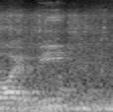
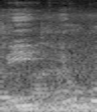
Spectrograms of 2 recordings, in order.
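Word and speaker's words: buoy: जैसे कि बॉय, अब बी यू ओ वाई, जैसे कि बॉय लिखा हुआ है, बॉय, बी यू ओ आई।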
